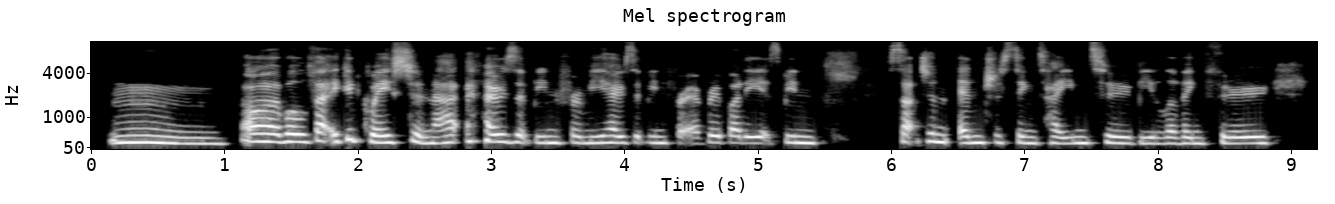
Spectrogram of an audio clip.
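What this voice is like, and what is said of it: Scottish accent. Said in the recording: “in case you didn't notice the accent, she comes to us many years ago from Scotland”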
